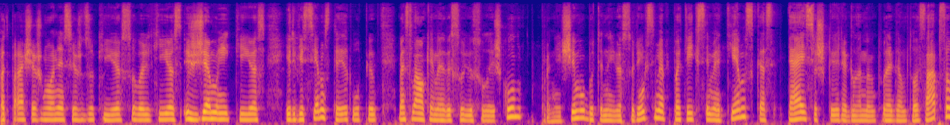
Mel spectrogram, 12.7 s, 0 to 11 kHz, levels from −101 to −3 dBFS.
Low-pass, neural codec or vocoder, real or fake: 9.9 kHz; codec, 16 kHz in and 24 kHz out, 1.1 kbps, FireRedTTS-2 codec; fake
